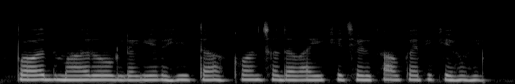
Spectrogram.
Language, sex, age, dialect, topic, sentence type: Chhattisgarhi, female, 25-30, Northern/Bhandar, agriculture, question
